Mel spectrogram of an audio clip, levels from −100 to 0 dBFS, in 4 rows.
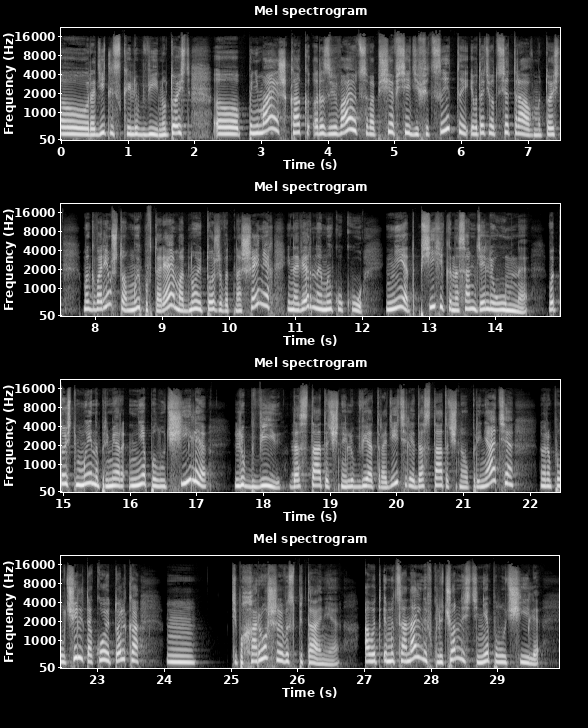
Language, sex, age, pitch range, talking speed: Russian, female, 20-39, 220-275 Hz, 135 wpm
